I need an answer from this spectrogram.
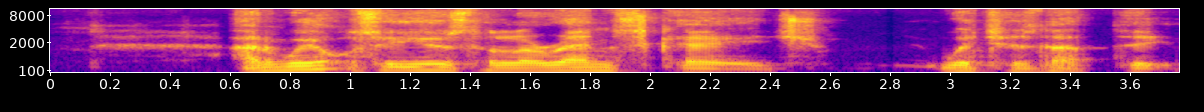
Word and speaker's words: Lorenz: 10 a Dane uh Lorenz it's pronounced the same way I suppose to rent but it doesn't have the T in it um so it's it's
